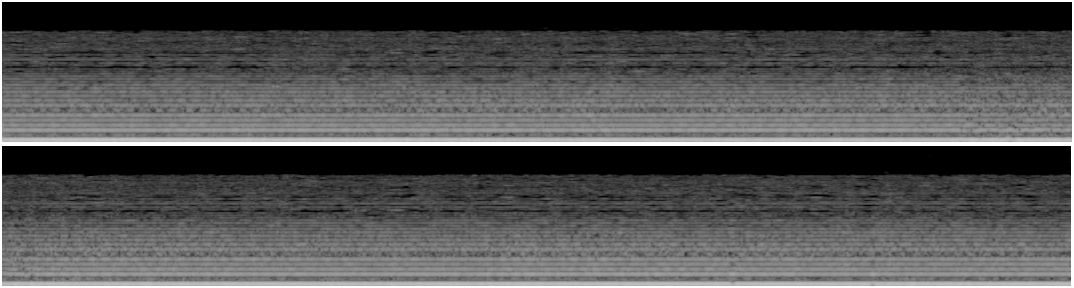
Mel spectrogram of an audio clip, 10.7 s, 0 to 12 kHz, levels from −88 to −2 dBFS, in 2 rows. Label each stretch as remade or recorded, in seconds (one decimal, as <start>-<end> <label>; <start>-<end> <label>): 0.0-4.8 recorded; 4.8-5.5 remade; 5.5-10.7 recorded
